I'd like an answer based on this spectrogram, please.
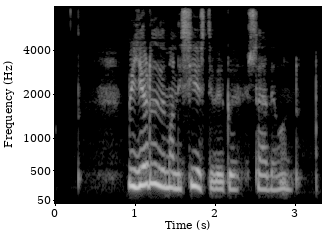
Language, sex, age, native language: Icelandic, female, 14, Icelandic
